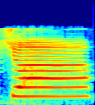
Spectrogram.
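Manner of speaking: 쫙 held long on one high, level pitch; first tone. Shown as a demonstration. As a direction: draw 쫙 out high and even, like underlining. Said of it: "일성은 왼쪽에서 오른쪽으로 밑줄 긋듯이". (쫙을 높고 평평하게 길게, 일성으로)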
